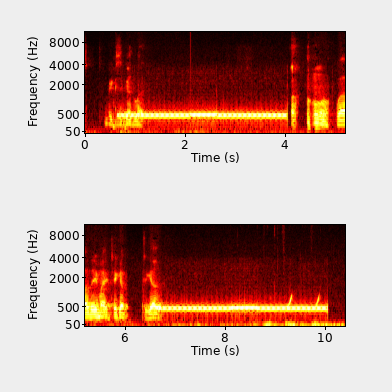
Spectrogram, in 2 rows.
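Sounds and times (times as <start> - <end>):
speech: 0.4 - 1.3, 4.1 - 6.8
dual ringing tone on a telephone line: 0.6 - 4.1, 6.7 - 10.1.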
